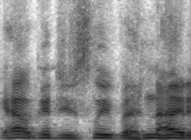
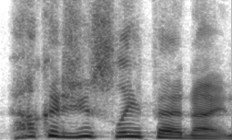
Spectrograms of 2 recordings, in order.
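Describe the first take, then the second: First: Plain curious question ending in a rise on "night"; "How could you sleep at night?" asked neutrally, rising on night. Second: "How could you sleep at night?" with could hit high and falling; accusing question. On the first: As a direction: demo of a harmless question. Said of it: "Not like". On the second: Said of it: "The way you said it". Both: Shown as a demonstration.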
